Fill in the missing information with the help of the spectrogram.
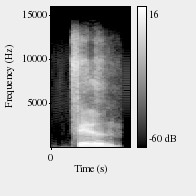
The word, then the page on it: film: Indian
